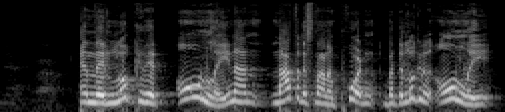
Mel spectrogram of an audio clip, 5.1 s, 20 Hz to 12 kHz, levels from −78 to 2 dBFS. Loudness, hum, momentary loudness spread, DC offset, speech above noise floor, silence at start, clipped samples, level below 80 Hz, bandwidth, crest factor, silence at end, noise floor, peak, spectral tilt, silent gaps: -20 LUFS; none; 8 LU; under 0.1%; 38 dB; 0.8 s; under 0.1%; -54 dBFS; 11.5 kHz; 16 dB; 0.2 s; -58 dBFS; -4 dBFS; -6 dB/octave; none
